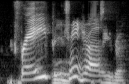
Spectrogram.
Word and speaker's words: Friedra: Friedra. Friedra. I say like It's like bring Deirdre.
